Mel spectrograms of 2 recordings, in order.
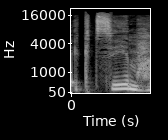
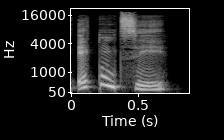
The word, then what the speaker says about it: Ekzem: Ich habe eine Krankheit, die Ekzem heißt. Das ist ziemlich schwer auszusprechen. Früher habe ich das immer falsch ausgesprochen. Ich habe mein Eckenzeh, habe ich immer gesagt, wenn das Jucken anfing.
